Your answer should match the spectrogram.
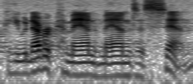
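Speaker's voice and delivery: ordinary delivery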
